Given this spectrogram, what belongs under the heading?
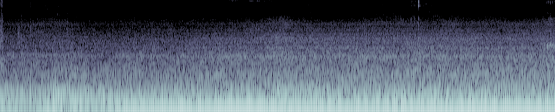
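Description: A manual-transmission car's engine idles steadily after being switched back on following a reset, a constant low rumble that settles in after a brief lift at the start, close and without talk.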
